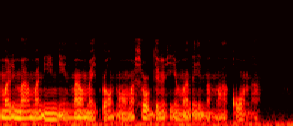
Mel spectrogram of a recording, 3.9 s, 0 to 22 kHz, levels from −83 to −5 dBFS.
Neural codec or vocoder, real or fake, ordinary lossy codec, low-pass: autoencoder, 22.05 kHz, a latent of 192 numbers a frame, VITS, trained on many speakers; fake; none; 7.2 kHz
